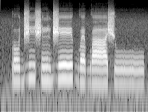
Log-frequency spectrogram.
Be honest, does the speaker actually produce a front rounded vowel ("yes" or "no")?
no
